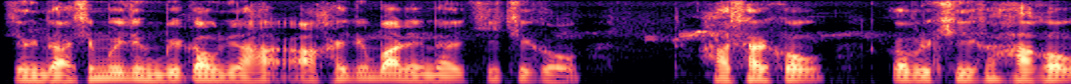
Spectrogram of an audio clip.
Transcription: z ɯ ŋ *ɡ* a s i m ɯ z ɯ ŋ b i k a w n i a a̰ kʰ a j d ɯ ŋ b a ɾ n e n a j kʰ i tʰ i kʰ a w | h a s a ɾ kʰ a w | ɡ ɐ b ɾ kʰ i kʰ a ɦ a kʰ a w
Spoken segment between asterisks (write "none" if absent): d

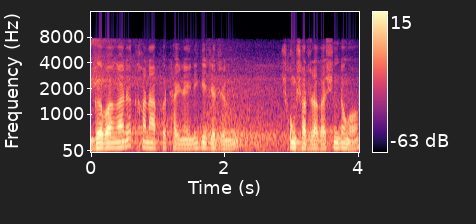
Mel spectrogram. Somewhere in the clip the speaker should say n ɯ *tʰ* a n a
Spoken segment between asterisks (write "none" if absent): kʰ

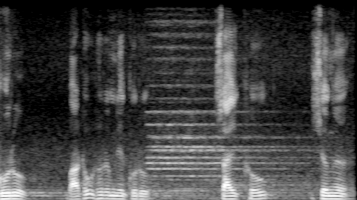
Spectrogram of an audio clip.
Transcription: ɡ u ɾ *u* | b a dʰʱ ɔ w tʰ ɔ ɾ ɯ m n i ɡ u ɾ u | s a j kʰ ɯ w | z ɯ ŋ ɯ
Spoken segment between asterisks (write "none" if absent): u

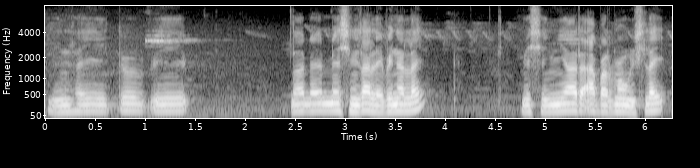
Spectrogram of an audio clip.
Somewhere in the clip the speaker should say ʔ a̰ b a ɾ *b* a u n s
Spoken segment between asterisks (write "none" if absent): m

